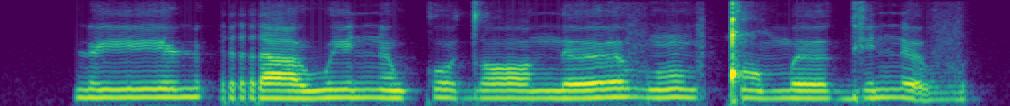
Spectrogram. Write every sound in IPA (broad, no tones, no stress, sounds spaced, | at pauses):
ɳ ɪː ɳ | r a w ɪ n ə̃ w k o d̪ ɔː n̪ əː v õ v ǃ ɔ̃ m əː ɡ ɪ n ə v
